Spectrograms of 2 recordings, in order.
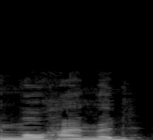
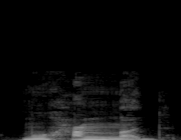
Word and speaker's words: Muhammad: that they Revere the last prophet don't say Muhammed cuz that's just not the way that they say it it's pronounced Muhammad move huh might Muhammad that's what that's how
